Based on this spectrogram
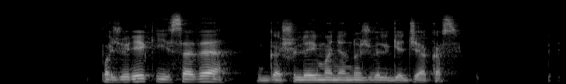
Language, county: Lithuanian, Kaunas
